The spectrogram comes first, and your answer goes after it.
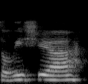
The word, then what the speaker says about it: Alicia: wrong i totally apologize it's alicia i want to pronounce every single vowel i told you i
